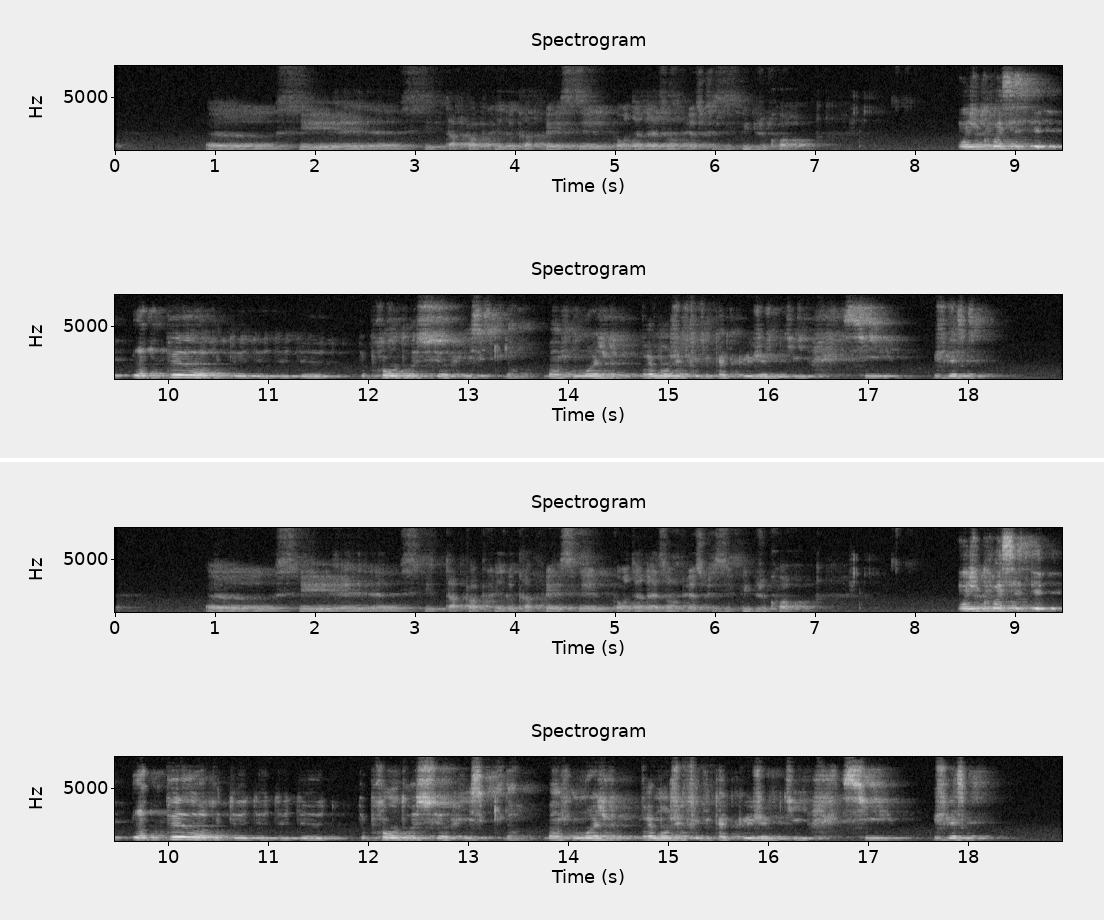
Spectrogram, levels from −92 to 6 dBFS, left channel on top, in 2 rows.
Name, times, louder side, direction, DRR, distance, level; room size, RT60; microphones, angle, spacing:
voice 1, 0.9-6.8 8.6-9.2 14.2-14.4, equal, 35° right, -2 dB, 6.5 m, -34 dB
voice 2, 8.4-9.3 9.6-11.6 12.0-13.5 13.8-17.2 17.7-18.0, right 2 dB, 70° right, 6 dB, 4.7 m, -22 dB
27.5 x 26.5 x 6.9 m, 0.76 s
head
